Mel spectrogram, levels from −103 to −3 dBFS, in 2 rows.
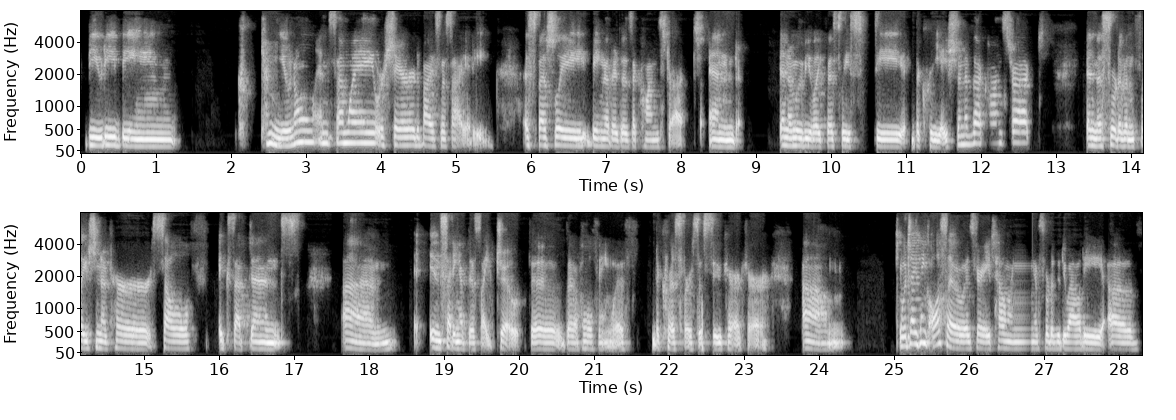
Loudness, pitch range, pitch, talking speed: -13 LUFS, 140-175 Hz, 150 Hz, 150 wpm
